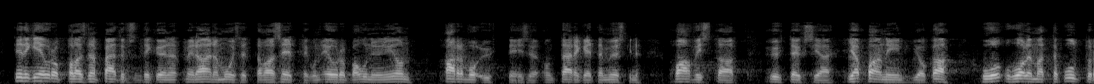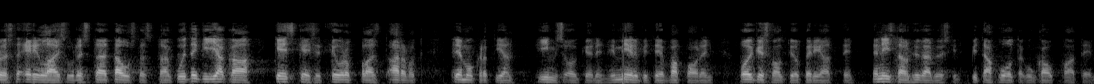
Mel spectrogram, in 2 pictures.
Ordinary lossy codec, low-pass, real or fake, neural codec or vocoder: AAC, 32 kbps; 7.2 kHz; real; none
